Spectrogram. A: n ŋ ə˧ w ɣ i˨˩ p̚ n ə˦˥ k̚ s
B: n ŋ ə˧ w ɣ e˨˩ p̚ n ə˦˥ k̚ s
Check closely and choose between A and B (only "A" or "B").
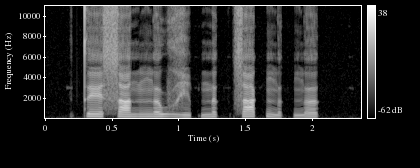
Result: A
